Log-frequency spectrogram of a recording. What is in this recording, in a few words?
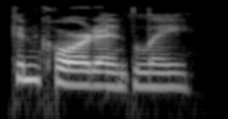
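"concordantly", British English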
